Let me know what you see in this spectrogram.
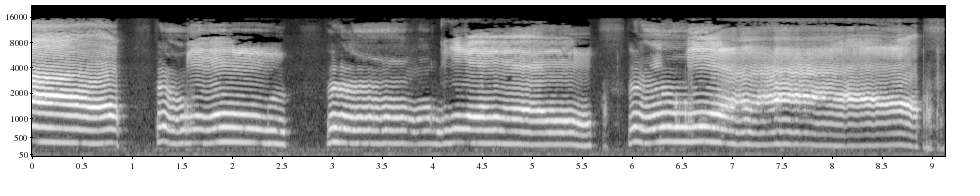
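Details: Infant crying while apparently straining to pass stool: loud, high-pitched crying in three long sustained bursts separated by brief breaths; an ordinary cry.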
